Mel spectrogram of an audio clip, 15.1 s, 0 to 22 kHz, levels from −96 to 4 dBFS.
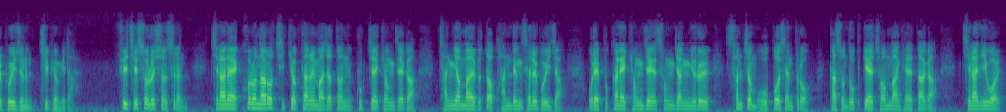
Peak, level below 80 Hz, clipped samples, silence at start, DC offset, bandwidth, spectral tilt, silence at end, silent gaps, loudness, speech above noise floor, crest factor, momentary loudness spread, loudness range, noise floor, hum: -2 dBFS; -58 dBFS; under 0.1%; 0 s; under 0.1%; 10.5 kHz; -5.5 dB/octave; 0.1 s; none; -24 LUFS; 32 dB; 22 dB; 11 LU; 3 LU; -56 dBFS; none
